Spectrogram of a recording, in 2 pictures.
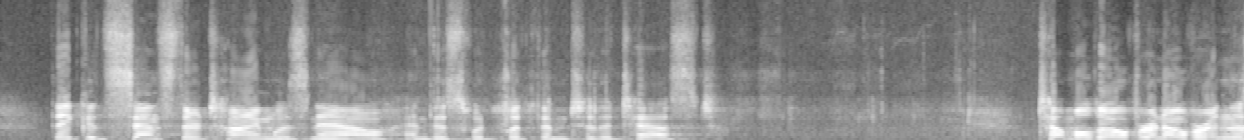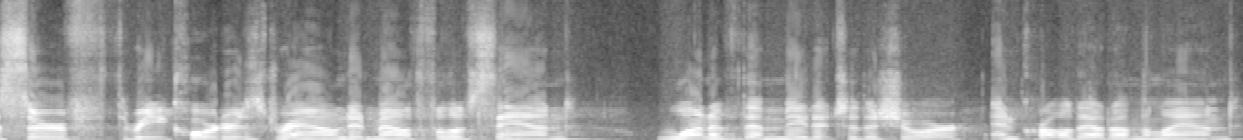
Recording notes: Ten Fifteen Theater-Saturday Night-First Set. From the 2023 FisherPoets Gathering. This recording was made on Saturday, February 25th, 2023, at the Ten Fifteen Theater in Astoria, OR as part of the FisherPoetry Archive Project.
